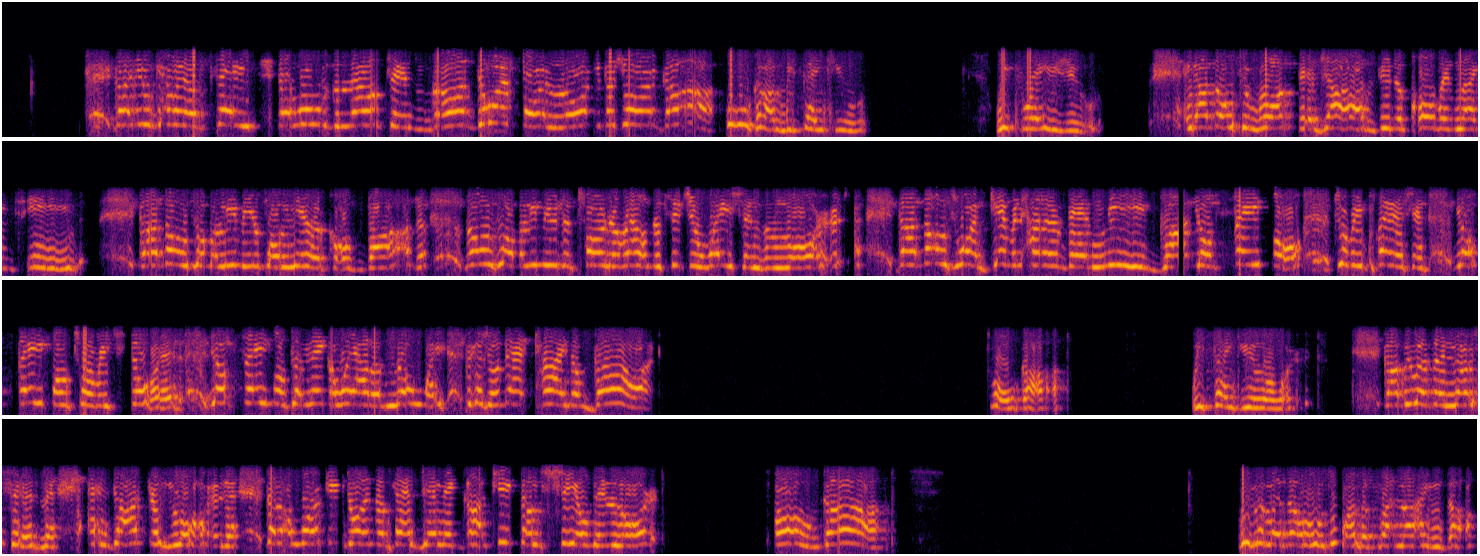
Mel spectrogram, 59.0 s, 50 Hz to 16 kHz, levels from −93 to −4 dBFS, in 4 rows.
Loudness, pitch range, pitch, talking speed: -26 LUFS, 295-360 Hz, 330 Hz, 130 wpm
